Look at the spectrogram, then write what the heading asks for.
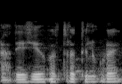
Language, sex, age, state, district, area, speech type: Malayalam, male, 18-30, Kerala, Idukki, rural, spontaneous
